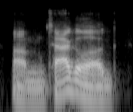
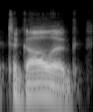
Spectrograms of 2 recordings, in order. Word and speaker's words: Tagalog: Victor here actually can speak Tagalog, or sorry, Tagalog. And we did I didn't ask it for a phonetic pronunciation of that, obviously.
